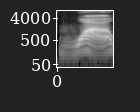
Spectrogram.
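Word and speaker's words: は: Then you have R which is pronounced Wah when it's acting as this topic marker particle even though it's the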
